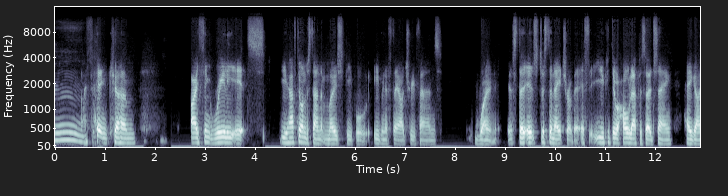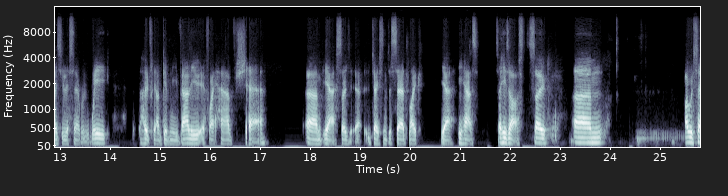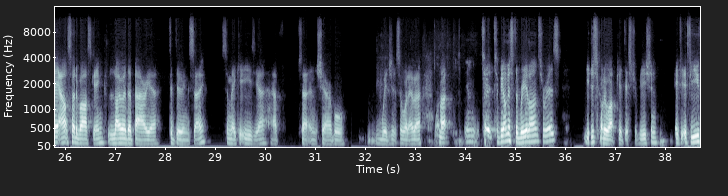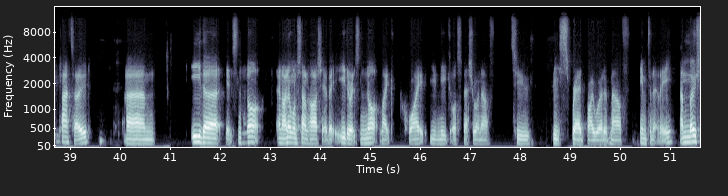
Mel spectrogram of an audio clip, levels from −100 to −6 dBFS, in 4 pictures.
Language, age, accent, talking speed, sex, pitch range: English, 20-39, British, 165 wpm, male, 105-140 Hz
